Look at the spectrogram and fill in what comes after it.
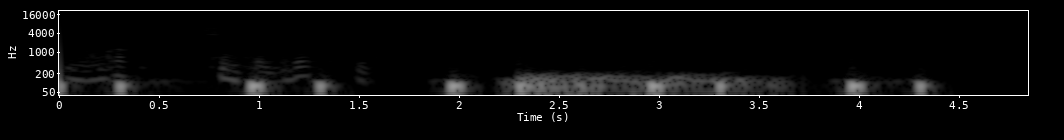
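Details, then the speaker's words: Simulated auscultation training system with heart sounds switched on: regular low heart sounds near 60 per minute with soft vesicular breath sounds between them, heard over cardiac areas; normal heart sounds with vesicular breath sounds. "この状態で聴診しますと、心臓の心音が聞こえるエリアでは、心音と肺音が両方聞こえる。"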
